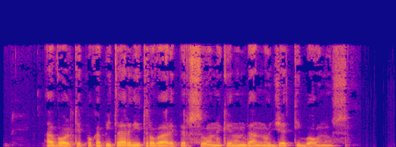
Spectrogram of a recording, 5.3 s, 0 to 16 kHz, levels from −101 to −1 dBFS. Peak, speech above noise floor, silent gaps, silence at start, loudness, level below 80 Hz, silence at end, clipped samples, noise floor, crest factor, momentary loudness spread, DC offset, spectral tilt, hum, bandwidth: -6 dBFS; 38 dB; none; 0.6 s; -23 LUFS; -54 dBFS; 0.65 s; under 0.1%; -60 dBFS; 18 dB; 7 LU; under 0.1%; -5.5 dB/octave; none; 11.5 kHz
